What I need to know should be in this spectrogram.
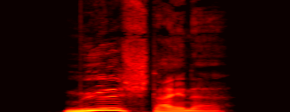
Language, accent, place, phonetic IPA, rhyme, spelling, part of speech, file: German, Germany, Berlin, [ˈmyːlˌʃtaɪ̯nə], -yːlʃtaɪ̯nə, Mühlsteine, noun, De-Mühlsteine.ogg
- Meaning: nominative/accusative/genitive plural of Mühlstein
